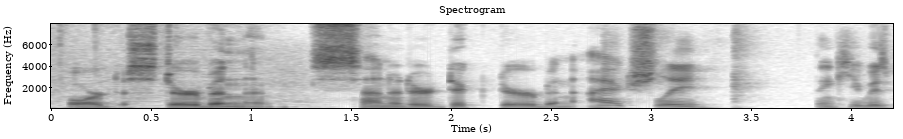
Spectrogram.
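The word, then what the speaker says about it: Durbin: It's more disturbing than Senator Dick Durban. I actually think he was before my time. I don't really remember, but his name rhymes with disturbing. though. Sorry, Senator Durban.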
